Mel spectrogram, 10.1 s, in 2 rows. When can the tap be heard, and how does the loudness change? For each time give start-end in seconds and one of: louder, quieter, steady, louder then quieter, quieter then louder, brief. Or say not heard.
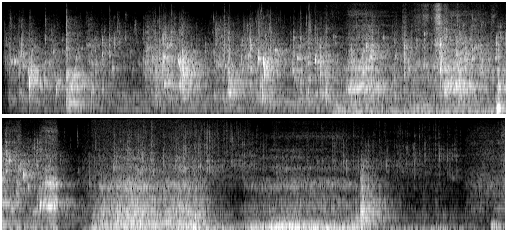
0.0-10.0 quieter.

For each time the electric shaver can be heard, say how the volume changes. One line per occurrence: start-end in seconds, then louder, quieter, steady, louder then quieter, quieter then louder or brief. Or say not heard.
not heard.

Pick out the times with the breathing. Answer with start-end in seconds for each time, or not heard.
3.2-8.7.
